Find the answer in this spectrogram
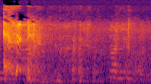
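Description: A person coughs once, short and loud, right at the start, followed by faint voices.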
